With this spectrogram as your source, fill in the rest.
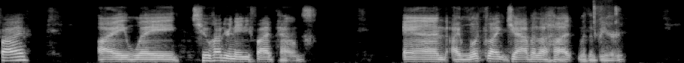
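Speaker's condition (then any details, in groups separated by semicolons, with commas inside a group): Cleft palate; speech impediment still present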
